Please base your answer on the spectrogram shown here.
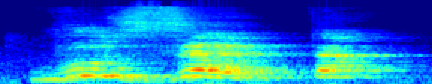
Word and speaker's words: vous êtes: Vous êtes. Get a Z sound, sort of Z sound. Vous êtes. Okay, consonant vowel together. You shouldn't say vous êtes.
